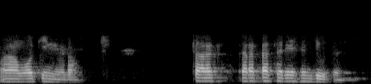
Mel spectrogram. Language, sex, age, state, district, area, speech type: Tamil, male, 30-45, Tamil Nadu, Thanjavur, urban, conversation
